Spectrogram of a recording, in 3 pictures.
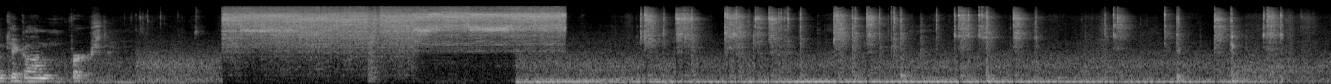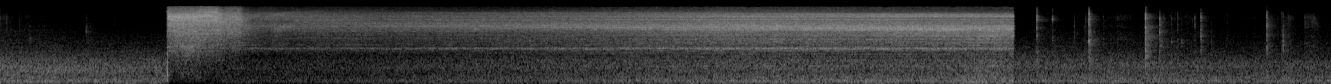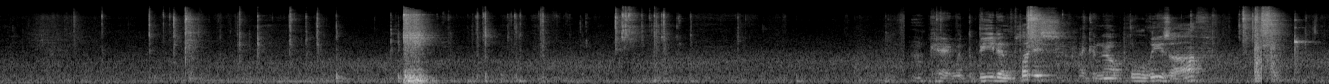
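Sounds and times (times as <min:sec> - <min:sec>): compressed air hissing into tire: 0:02.2 - 0:04.5, 0:05.1 - 0:05.7, 0:15.0 - 0:23.5.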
